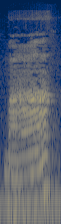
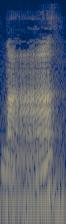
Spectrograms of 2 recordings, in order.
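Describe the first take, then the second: First: The pitch rises from middle to high. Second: The pitch dips low then rises. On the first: "rising tone" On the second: "falling rising tone ... go down and up"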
